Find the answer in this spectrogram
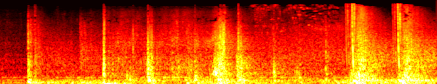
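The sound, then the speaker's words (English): Gunshots in a video game fight, with characters firing guns at close quarters; a series of sharp, loud cracks and thumps at irregular intervals, some in quick pairs, over a low background. “Thane double shots, but he disappears. Everyone's pointing guns everywhere.”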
